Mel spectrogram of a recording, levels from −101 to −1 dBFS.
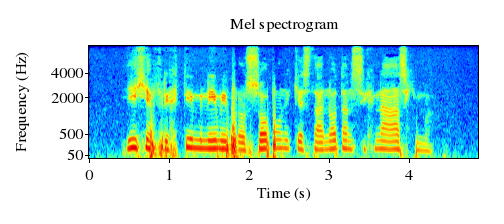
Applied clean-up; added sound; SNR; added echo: none; none; none; none.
